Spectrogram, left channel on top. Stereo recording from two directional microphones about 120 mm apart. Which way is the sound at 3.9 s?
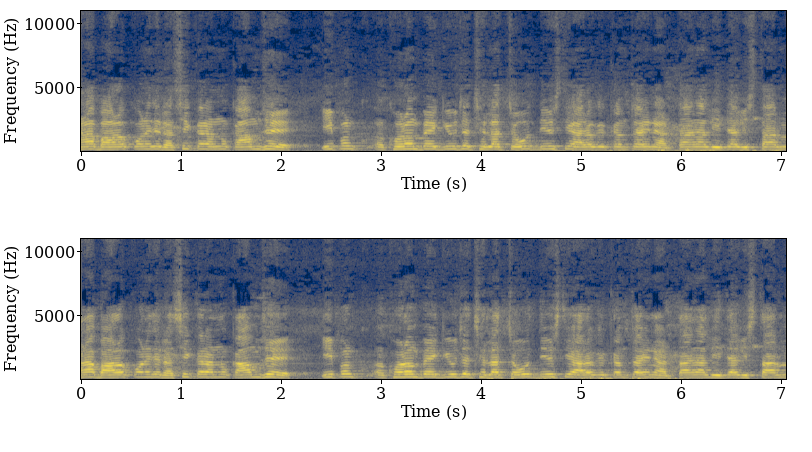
40° right (ahead or behind).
